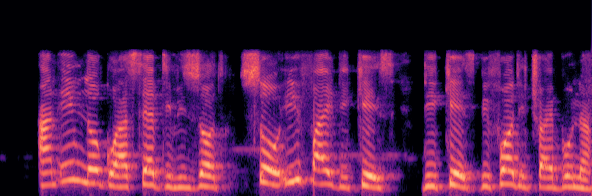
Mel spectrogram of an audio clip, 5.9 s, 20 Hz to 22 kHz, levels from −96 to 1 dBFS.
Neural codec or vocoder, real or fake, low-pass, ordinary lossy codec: none; real; 7.2 kHz; Opus, 32 kbps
